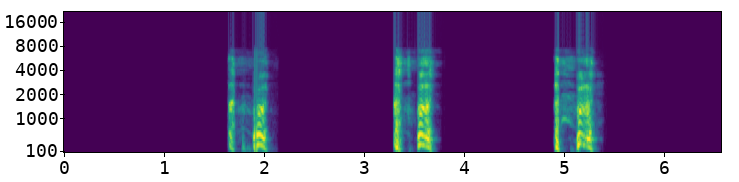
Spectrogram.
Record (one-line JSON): {"three_cough_length": "6.6 s", "three_cough_amplitude": 28701, "three_cough_signal_mean_std_ratio": 0.23, "survey_phase": "beta (2021-08-13 to 2022-03-07)", "age": "65+", "gender": "Male", "wearing_mask": "No", "symptom_none": true, "smoker_status": "Never smoked", "respiratory_condition_asthma": false, "respiratory_condition_other": false, "recruitment_source": "REACT", "submission_delay": "2 days", "covid_test_result": "Negative", "covid_test_method": "RT-qPCR", "influenza_a_test_result": "Negative", "influenza_b_test_result": "Negative"}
